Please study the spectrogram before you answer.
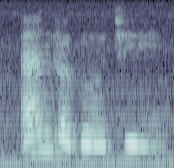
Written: andragogy

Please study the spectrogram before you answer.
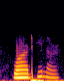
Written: ward heeler

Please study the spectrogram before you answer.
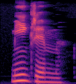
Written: megrim

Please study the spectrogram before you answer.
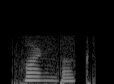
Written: hornbook

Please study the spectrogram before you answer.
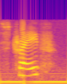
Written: strafe

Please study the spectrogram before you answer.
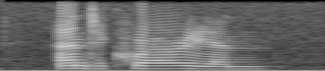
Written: antiquarian

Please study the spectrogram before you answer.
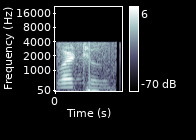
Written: virtu

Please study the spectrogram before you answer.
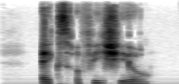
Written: ex officio

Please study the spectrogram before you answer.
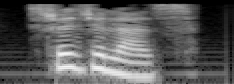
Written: stridulous

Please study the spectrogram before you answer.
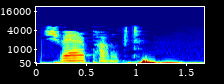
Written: schwerpunkt

